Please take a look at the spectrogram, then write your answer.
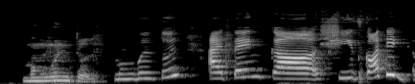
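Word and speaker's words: Munguntuul: Even though Humpy's opponent, that is I think Mangaltul. How do you pronounce the name? Mangaltul. Munguntul.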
